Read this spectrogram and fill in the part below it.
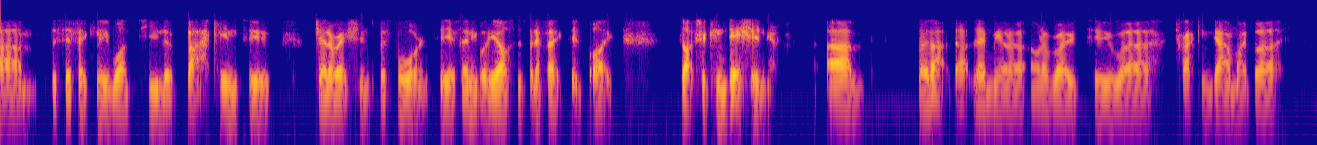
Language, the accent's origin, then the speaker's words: English; Sligo, Connacht, Ireland; also born or lived in London; was born in Ireland, in sort of Catholic Ireland on the west coast. So I grew up in Sligo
